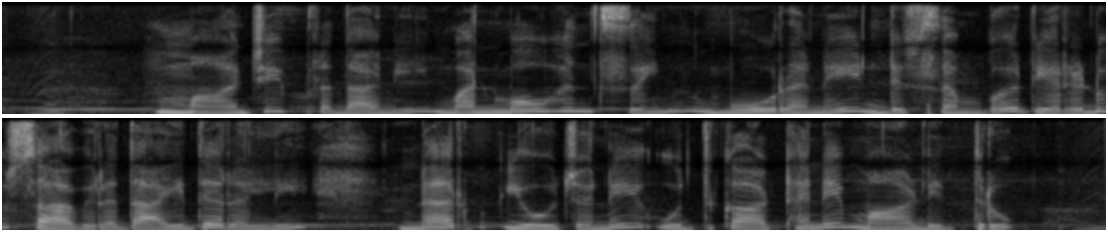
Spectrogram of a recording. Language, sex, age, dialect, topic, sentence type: Kannada, female, 18-24, Mysore Kannada, banking, statement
